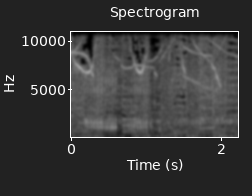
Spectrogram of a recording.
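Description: Bottlenose dolphins whistling underwater: many high-pitched whistles sliding up and down, with two short buzzing pulsed calls in the first second, over background music.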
